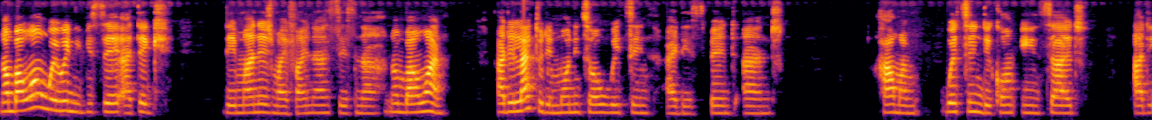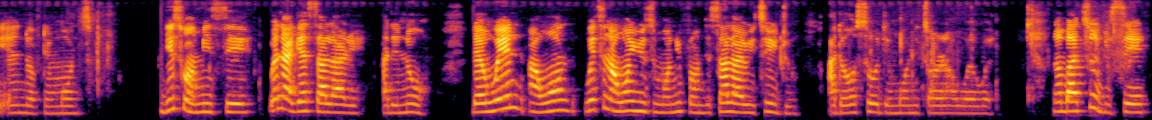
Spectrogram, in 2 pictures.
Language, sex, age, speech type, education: Nigerian Pidgin, male, 60+, spontaneous, tertiary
